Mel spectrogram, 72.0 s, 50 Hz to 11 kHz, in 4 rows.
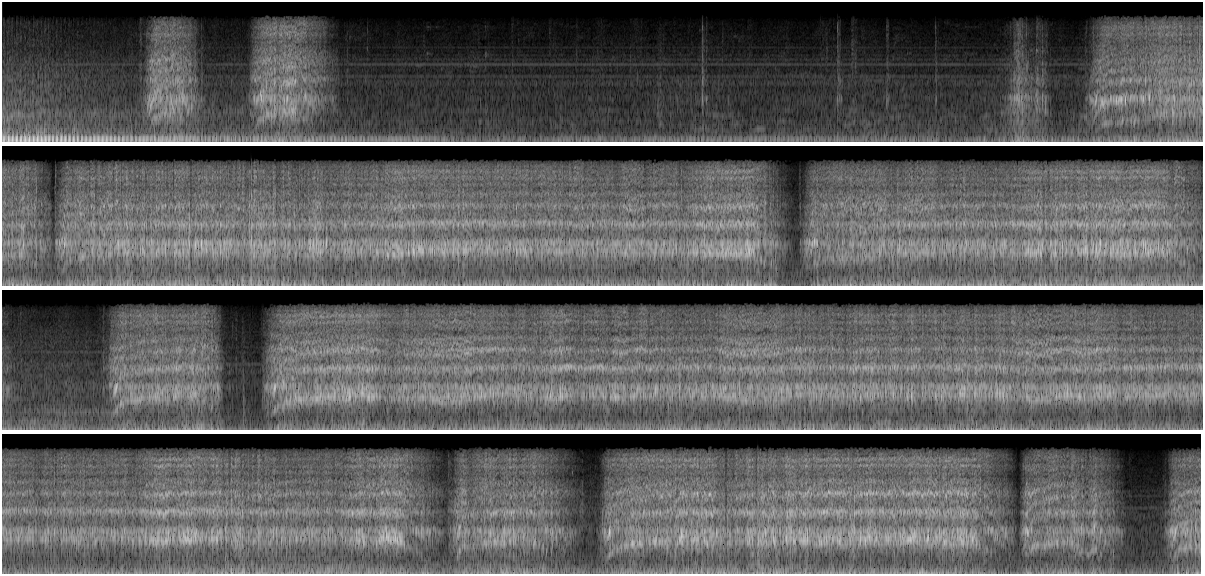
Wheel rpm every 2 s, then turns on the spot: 10, 50, 30, 0, 0, 0, 0, 10, 130, 160, 230, 230, 230, 230, 170, 180, 220, 160, 40, 120, 170, 220, 230, 230, 230, 220, 230, 230, 230, 200, 120, 110, 210, 210, 140, 70.
2-6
